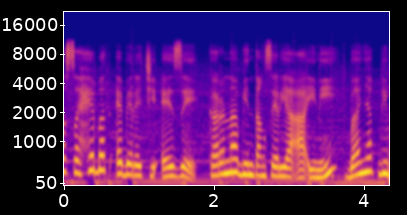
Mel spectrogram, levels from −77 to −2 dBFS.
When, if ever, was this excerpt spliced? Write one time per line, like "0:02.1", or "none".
none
